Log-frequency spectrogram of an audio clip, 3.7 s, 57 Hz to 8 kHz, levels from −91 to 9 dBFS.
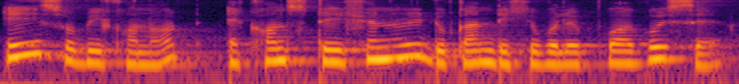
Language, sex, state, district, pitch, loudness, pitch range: Assamese, male, Assam, Kamrup Metropolitan, 205 Hz, -16 LUFS, 190-245 Hz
